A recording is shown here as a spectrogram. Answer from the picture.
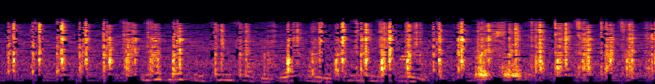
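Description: Stir stick clicking and scraping against the sides of a small cup as tinted epoxy resin is mixed briskly, about five quick strokes a second, deliberately whipping air bubbles into the resin.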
